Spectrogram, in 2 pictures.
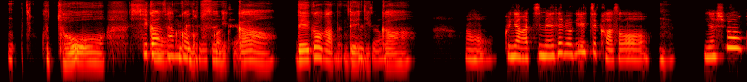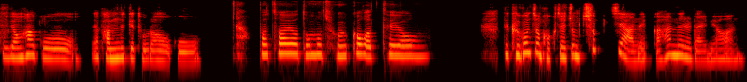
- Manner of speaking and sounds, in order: other background noise
- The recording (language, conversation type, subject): Korean, unstructured, 만약 하늘을 날 수 있다면 가장 먼저 어디로 가고 싶으신가요?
